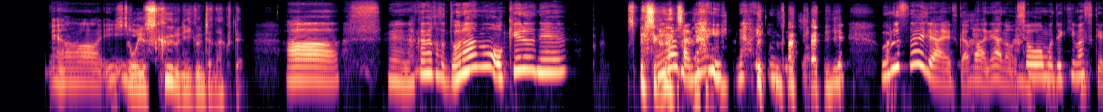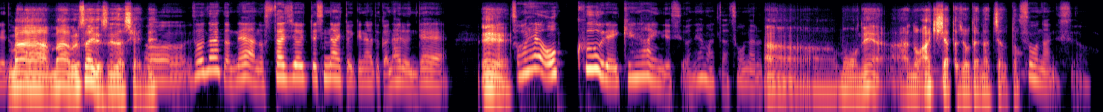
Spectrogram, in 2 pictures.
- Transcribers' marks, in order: other noise; laugh; laughing while speaking: "確かに"
- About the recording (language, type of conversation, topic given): Japanese, advice, 趣味への興味を長く保ち、無理なく続けるにはどうすればよいですか？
